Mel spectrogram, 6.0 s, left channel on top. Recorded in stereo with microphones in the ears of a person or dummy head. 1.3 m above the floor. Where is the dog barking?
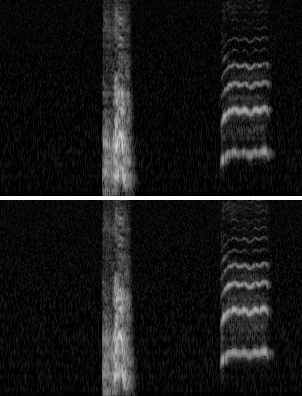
30° right (ahead or behind), 1.1 m.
